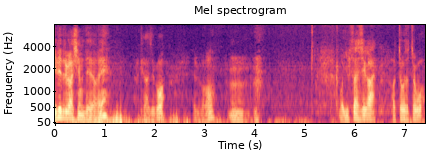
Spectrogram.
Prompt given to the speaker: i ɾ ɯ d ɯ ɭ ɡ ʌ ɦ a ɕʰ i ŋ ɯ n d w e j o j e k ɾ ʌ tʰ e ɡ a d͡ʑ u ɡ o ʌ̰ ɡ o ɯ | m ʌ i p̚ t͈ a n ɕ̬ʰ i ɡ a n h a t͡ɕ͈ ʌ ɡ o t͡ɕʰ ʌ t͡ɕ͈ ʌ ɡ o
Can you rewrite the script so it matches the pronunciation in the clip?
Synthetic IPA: i ɾ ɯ d ɯ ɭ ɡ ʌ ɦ a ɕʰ i m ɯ n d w e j o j e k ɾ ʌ kʰ e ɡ a d͡ʑ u ɡ o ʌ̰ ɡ o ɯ | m ʌ i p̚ s͈ a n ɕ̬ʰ i ɡ a n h ʌ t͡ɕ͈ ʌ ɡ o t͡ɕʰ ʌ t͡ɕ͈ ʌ ɡ o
